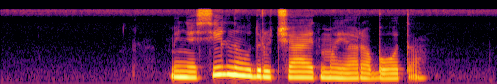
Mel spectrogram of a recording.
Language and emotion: Russian, sad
